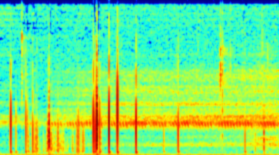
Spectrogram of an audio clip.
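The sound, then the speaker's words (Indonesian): Light drizzle begins falling on a house roof in scattered, irregular ticks and taps, some sharper than others, all fairly quiet with no one speaking. “Gerimis rintik hujan terdengar mulai turun. Tetesan airnya berdetik jatuh di atap rumah.”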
